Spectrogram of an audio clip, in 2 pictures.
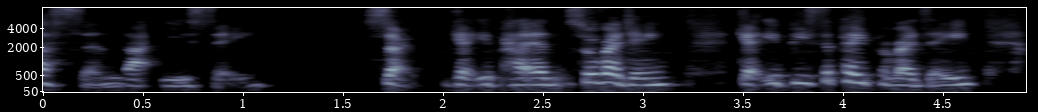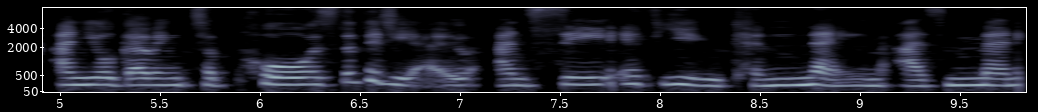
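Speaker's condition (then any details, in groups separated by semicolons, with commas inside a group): No condition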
